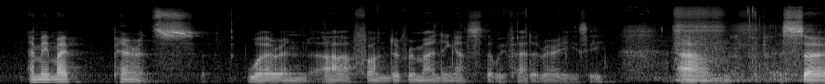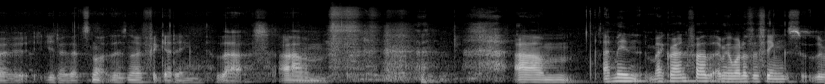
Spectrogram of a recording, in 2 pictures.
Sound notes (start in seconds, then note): 6.6 audience laughing; 11.5 laughs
